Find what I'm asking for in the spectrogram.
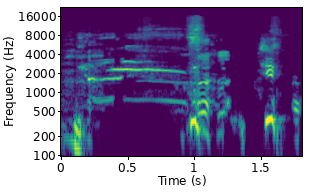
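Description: A cat lets out a loud, drawn-out yowl that bends in pitch, followed by a few shorter, harsher cries, like an agitated cat in a scuffle, close and prominent.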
